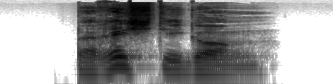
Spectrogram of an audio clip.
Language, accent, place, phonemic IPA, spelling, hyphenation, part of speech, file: German, Germany, Berlin, /bəˈʁɪçtɪɡʊŋ/, Berichtigung, Be‧rich‧ti‧gung, noun, De-Berichtigung.ogg
- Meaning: correction (act of correcting)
